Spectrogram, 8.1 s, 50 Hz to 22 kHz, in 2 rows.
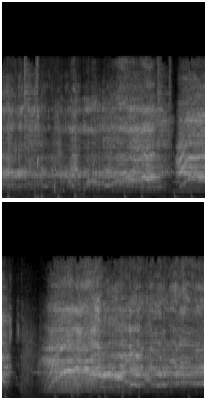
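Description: High wavering whine of an Axial SCX24 micro crawler's small electric motor and drivetrain, its pitch rising and falling with the throttle as it crawls downhill, under background music with a regular beat. Both dip briefly a little after the middle.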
